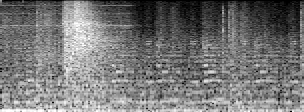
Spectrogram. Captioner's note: door thuds; tense dramatic music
